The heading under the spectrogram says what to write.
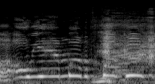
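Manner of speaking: very high-pitched caricature; mock the driver in a squealed voice; mocked wannabe driver. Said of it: "he's a wigger. He's a total wigger".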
